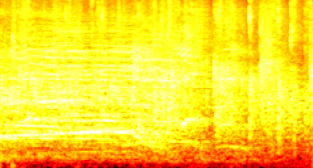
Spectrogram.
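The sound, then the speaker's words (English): An audience claps steadily for about three seconds at a revelation being preached about Jesus, a dense, sustained wash of hands with raised voices and cheering mixed in, easing off slightly toward the end. “those who are clapping by this revelation, I set you free from every bondage.”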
